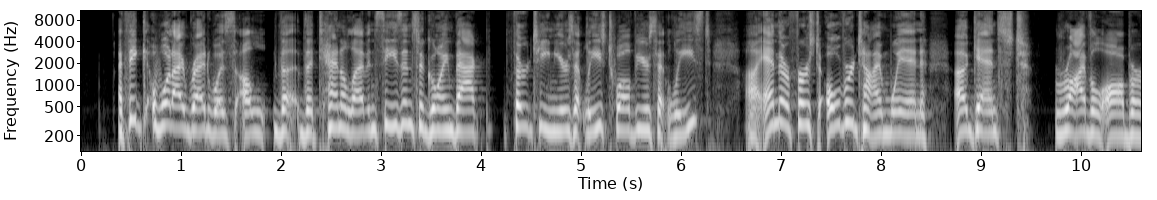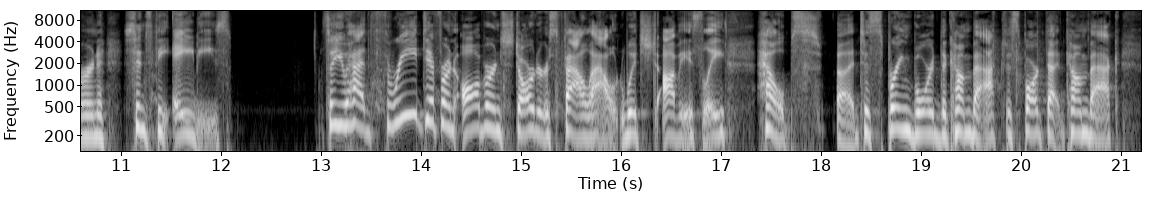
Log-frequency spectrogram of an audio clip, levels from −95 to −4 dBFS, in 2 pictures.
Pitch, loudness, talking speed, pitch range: 225 Hz, -21 LUFS, 160 wpm, 210-255 Hz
